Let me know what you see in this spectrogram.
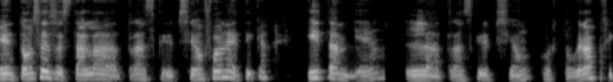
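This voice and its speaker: A woman's medium-pitched voice with a bright, sharp tone and lively intonation at a very slow pace, dry and close with no echo. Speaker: university lecturer. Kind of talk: online class lecture. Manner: loud.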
